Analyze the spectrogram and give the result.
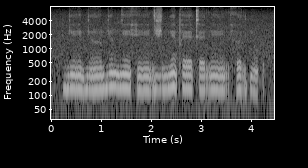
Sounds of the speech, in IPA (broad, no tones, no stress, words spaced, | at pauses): bʲẽːbʲə̃ːbʲə̃ː ŋɡẽhẽːr vʲomʲɛ̃pʰɛː kʰɛrẽːrhərpʲõʔ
